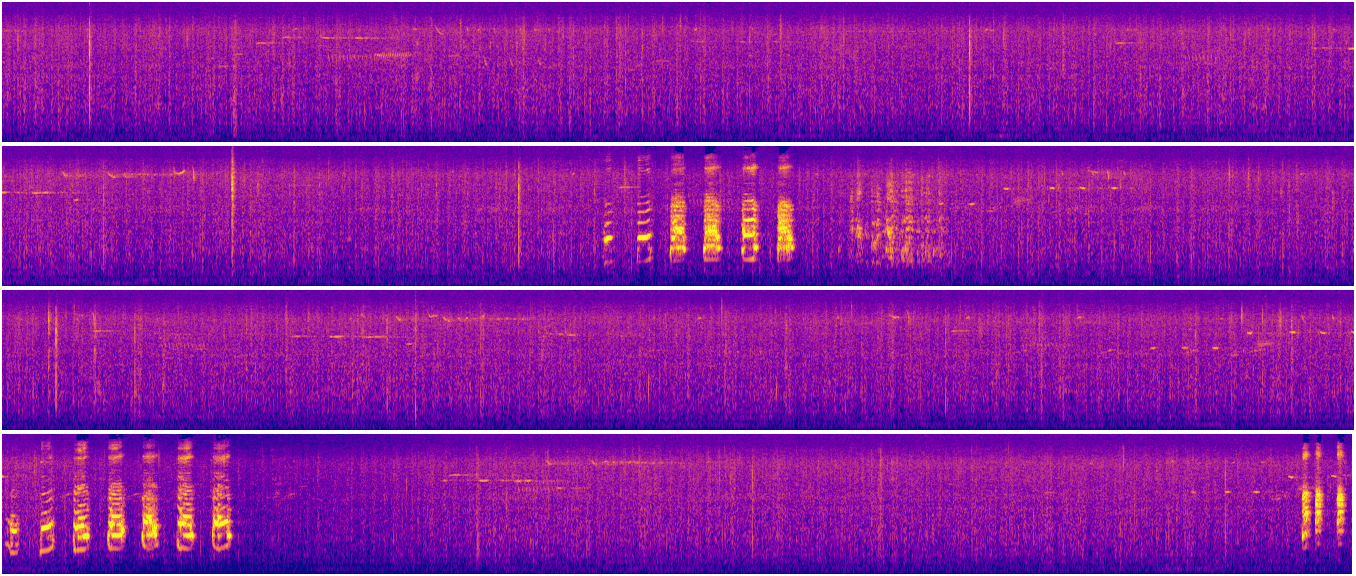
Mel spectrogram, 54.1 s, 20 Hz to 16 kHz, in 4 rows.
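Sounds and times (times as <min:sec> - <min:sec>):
faint blurred bird call: 0:02.2 - 0:05.6, 0:52.2 - 0:54.0
wild turkey gobbling: 0:19.5 - 0:23.2, 0:40.6 - 0:42.9, 0:53.4 - 0:54.0.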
